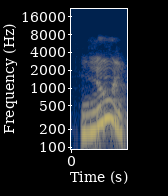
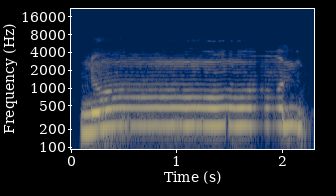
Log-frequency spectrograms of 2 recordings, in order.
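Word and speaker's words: نون: পড়া ধরা হবে ইনশাল্লাহ ওকে তো সবাই দেখুন নুন এখন আমরা যে হরফটি শিখব নুন নুন নুন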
